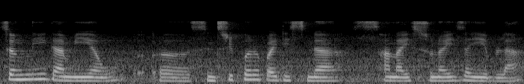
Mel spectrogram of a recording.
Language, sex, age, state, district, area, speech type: Bodo, female, 45-60, Assam, Kokrajhar, rural, spontaneous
